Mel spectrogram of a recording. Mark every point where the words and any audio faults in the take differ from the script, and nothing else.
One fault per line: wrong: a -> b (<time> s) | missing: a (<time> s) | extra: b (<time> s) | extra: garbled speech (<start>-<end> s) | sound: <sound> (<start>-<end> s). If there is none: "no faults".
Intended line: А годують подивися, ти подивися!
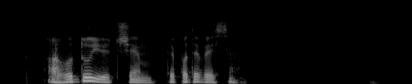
wrong: подивися -> чим (1.2 s)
